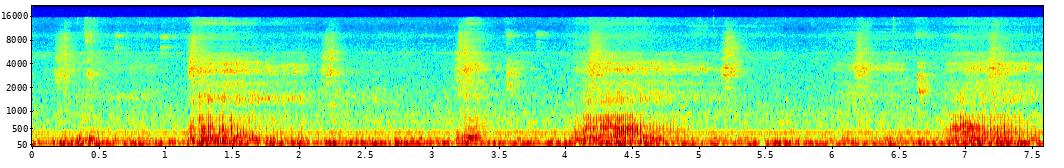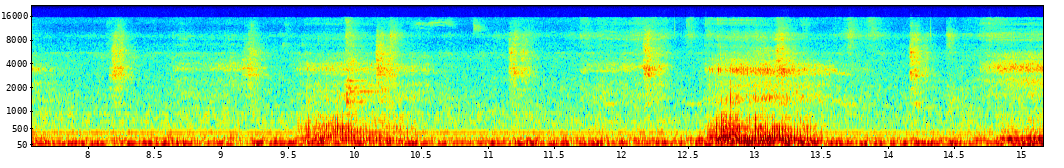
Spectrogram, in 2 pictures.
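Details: Sleeping baby snoring in deep sleep: soft, low snores about every three seconds over a steady background hum.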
